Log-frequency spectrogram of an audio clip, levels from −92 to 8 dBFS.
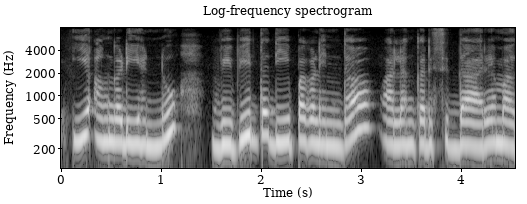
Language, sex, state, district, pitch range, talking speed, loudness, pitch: Kannada, female, Karnataka, Bidar, 225-265 Hz, 90 wpm, -13 LUFS, 235 Hz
